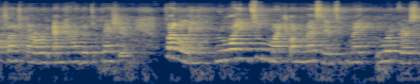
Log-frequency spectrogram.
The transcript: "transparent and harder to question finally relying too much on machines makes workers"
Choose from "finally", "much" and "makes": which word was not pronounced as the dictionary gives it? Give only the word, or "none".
makes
